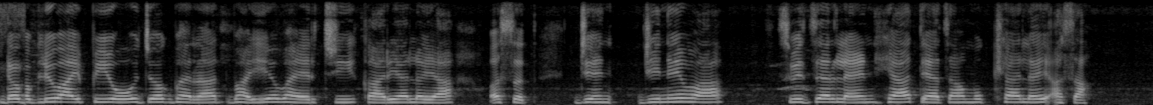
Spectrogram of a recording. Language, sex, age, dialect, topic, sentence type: Marathi, female, 18-24, Southern Konkan, banking, statement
